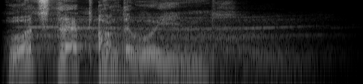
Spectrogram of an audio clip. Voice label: Male Elemental Emote Thinking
